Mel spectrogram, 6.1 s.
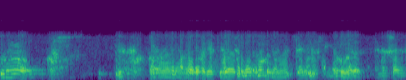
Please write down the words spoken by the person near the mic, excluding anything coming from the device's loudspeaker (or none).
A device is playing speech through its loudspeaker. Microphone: فتانية ابتدائي يعتبر أصلا ما عادش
